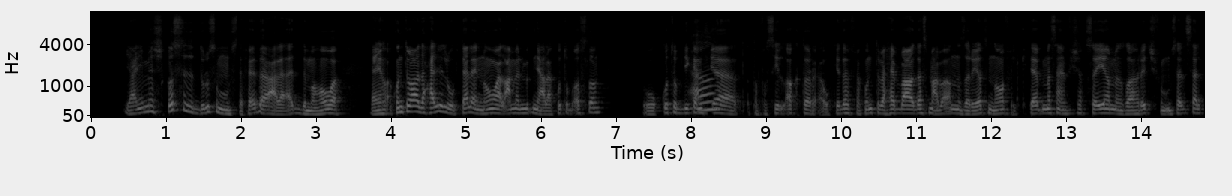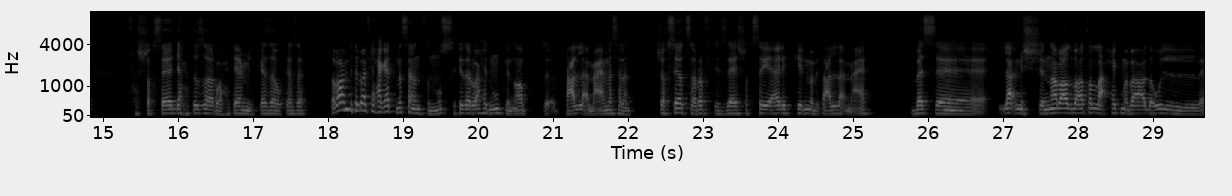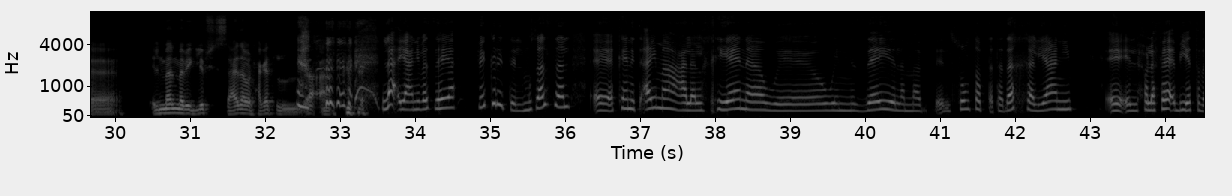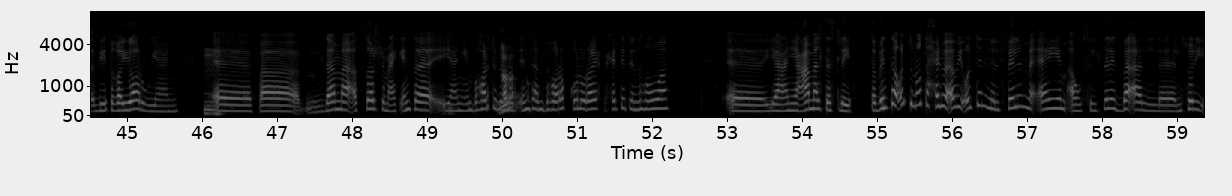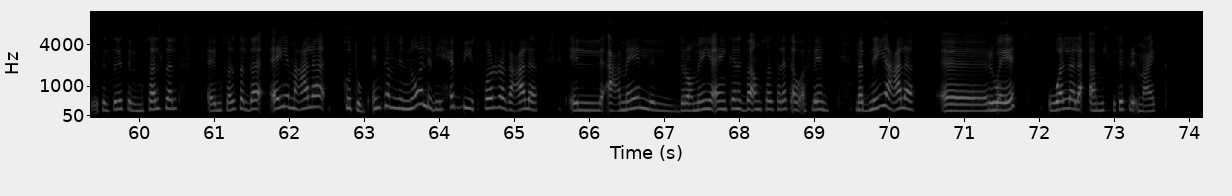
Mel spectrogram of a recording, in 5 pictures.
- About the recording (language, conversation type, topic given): Arabic, podcast, ليه بعض المسلسلات بتشدّ الناس ومبتخرجش من بالهم؟
- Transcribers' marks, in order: laugh; in English: "sorry"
